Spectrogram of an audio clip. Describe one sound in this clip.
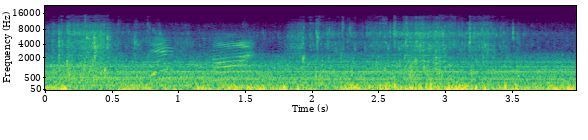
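A fish splashes in the water.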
